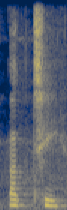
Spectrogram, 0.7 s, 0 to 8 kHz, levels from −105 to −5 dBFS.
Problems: background sounds at intervals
